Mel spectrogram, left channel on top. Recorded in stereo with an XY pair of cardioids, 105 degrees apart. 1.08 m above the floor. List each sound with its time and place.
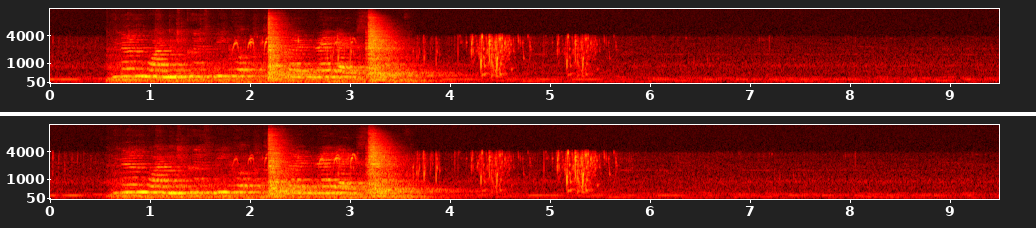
0.6 s a child speaking: 40° left, 1.0 m; by 3.6 s 35° left, 3 m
